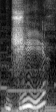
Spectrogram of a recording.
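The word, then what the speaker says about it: じ: What are they pronounced as? Zazizuzezo. Za, ji, zu, ze, zo.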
